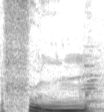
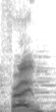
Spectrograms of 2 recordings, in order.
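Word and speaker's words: Frome: It should be blitheringly obvious is pronounced Froom. But if you did say Froom, don't worry.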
